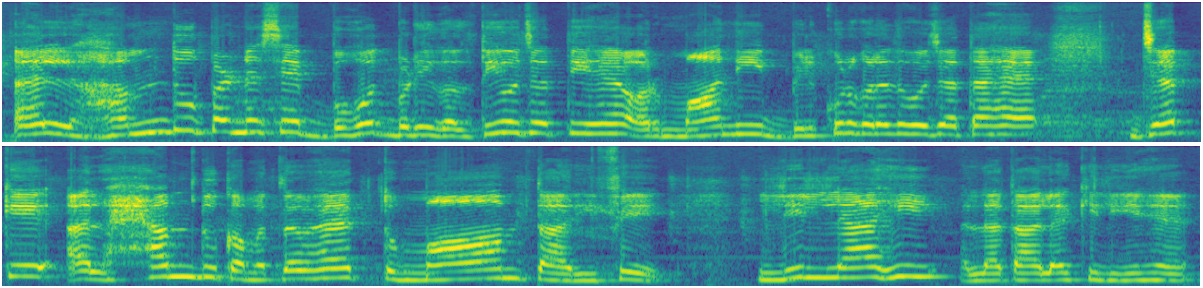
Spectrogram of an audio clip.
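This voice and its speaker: A woman teaching Quran pronunciation, patiently explaining rules between slow drawn-out recitations. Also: fairly high pitch, a little mellow. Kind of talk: tajweed lesson with recitation.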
